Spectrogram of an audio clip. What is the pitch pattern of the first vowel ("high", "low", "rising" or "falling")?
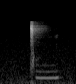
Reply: high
